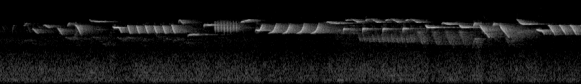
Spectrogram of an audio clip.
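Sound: wren singing loudly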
